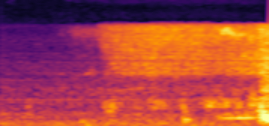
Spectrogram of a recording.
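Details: A soft rush of air swells quickly into a steady loud hiss as a man's own mechanical ventilator delivers a breath while he records a spoken podcast: mechanical ventilator breath cycle.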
